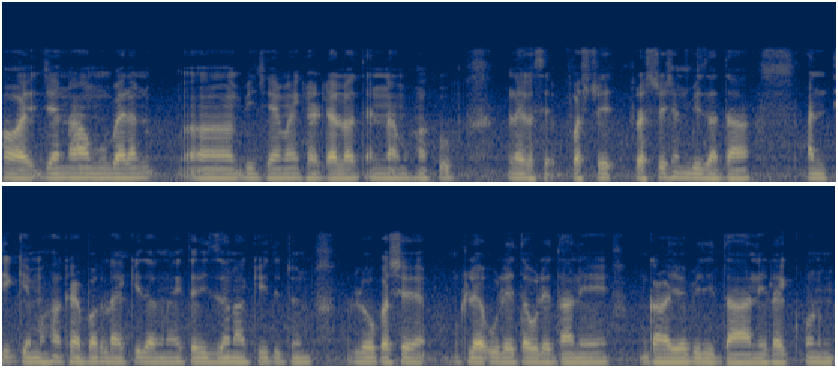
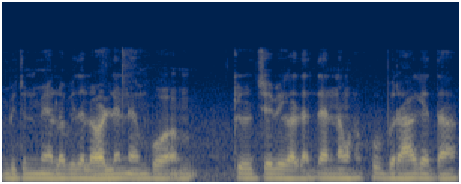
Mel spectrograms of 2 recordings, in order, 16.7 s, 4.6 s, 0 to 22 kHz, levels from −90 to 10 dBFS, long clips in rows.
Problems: background conversations at intervals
